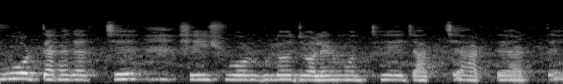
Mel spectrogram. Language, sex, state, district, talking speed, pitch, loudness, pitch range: Bengali, female, Odisha, Khordha, 105 wpm, 215 Hz, -17 LUFS, 210-230 Hz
